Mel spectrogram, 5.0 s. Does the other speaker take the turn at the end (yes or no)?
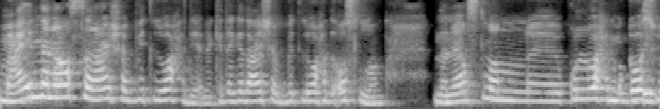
no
